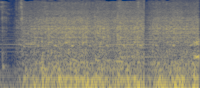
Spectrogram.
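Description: Wind buffeting the microphone outdoors: a steady low rumbling rush that swells over the first half second.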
